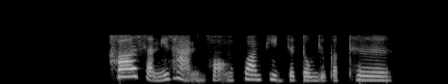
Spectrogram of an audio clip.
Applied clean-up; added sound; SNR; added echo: neural mask model Resemble Enhance denoiser.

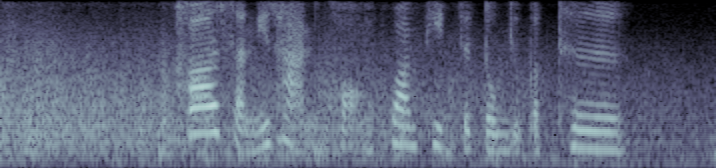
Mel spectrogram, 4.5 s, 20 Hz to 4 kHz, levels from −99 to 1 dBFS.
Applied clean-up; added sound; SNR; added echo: none; Thunder; 7 dB; none.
